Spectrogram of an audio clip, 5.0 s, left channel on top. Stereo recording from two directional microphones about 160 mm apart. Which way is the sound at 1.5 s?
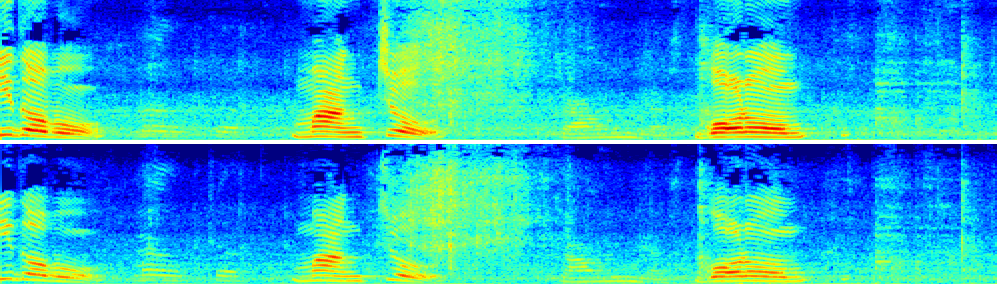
20° left (ahead or behind).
